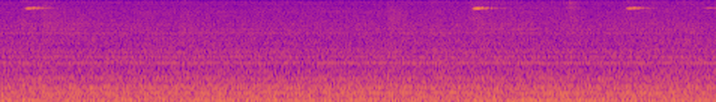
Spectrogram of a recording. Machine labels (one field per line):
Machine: fan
